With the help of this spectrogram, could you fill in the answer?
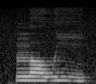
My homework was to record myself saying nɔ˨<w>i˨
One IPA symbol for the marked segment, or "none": w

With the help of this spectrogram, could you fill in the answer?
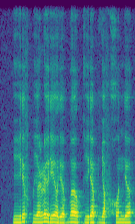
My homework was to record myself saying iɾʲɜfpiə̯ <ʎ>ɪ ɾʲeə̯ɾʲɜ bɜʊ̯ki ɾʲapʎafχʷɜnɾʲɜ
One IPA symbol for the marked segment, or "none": ɭ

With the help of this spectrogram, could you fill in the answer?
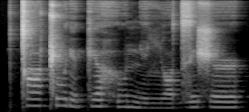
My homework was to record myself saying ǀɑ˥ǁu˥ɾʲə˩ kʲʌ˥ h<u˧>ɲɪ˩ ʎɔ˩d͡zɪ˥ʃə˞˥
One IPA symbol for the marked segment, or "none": u˧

